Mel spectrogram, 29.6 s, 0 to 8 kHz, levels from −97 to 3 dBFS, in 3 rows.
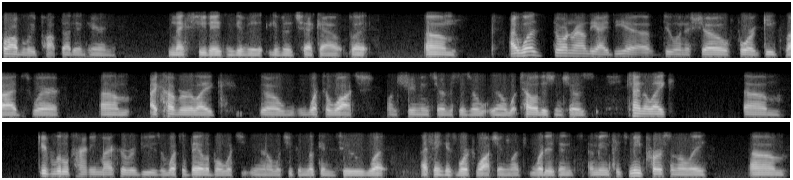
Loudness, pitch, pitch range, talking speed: -27 LUFS, 105 Hz, 95-110 Hz, 180 wpm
